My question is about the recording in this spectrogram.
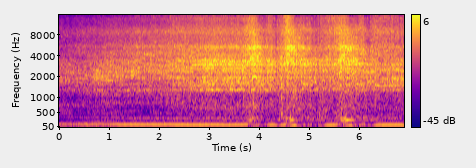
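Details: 1989 Jeep Cherokee XJ Renix 4.6L I6 stroker, first start after replacing one piston for piston slap (knocking began after 700 miles): smooth, steady idle with a few quick throttle blips, no knocking or slapping.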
